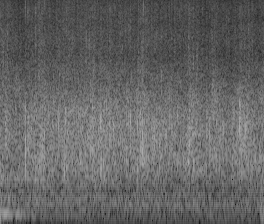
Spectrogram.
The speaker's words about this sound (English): Can I get clap in the house right now?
